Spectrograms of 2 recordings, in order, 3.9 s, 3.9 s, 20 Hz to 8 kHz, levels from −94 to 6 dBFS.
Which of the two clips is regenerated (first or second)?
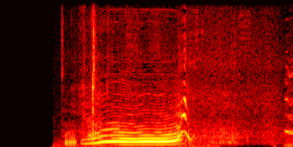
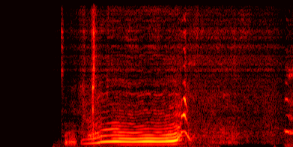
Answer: second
